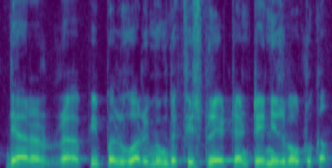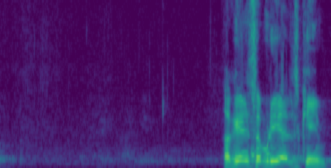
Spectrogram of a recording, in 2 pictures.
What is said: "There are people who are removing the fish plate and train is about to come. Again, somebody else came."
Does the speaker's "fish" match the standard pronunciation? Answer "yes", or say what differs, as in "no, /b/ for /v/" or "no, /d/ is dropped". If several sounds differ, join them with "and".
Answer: no, /s/ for /ʃ/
